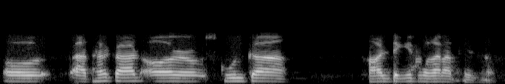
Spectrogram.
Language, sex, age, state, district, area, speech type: Urdu, male, 30-45, Telangana, Hyderabad, urban, conversation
